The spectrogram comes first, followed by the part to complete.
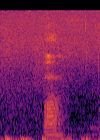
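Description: Irregular deep thumps of a table microphone being bumped, then a short hesitant 'uh' from a man about a second in.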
